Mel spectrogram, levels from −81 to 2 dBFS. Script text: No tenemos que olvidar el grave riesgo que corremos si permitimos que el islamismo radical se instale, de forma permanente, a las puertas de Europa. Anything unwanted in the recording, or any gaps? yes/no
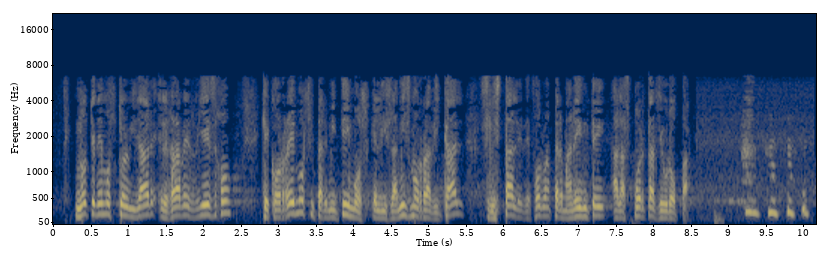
yes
